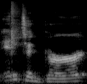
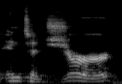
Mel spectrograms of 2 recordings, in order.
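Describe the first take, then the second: First: The g is hard, like in Tigger. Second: The g is soft, like a j. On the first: The speaker calls it wrong. "That's not how you say it" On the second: The speaker calls it right. "It's an integer"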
